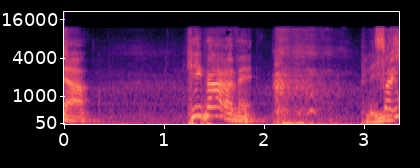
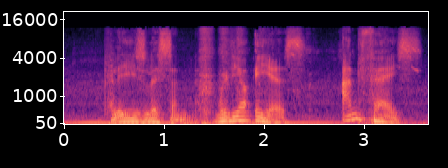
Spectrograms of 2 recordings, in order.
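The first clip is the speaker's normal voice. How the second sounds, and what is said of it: Sincere radio announcer voice. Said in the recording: “I'll do a sincere radio voice.”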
